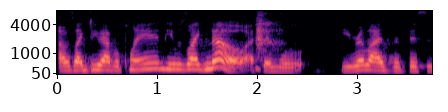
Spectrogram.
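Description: Here is a woman with an American accent and an ordinary speaking voice. She talks at a fairly quick pace with ordinary pitch variation. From North Carolina, US South. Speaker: private chef and vegan food activist. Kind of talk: interview.

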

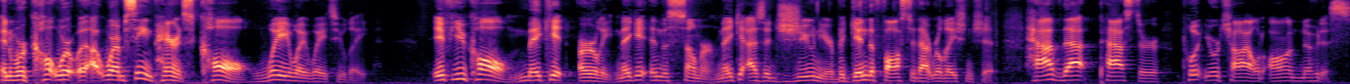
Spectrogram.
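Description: With an American accent and a normal speaking voice, a man talks at a moderate pace, his fairly high pitch carrying lively intonation and big swings in loudness over a quiet background. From North Carolina, High Point. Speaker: young adults pastor. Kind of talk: conference breakout talk. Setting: conference room with live audience.

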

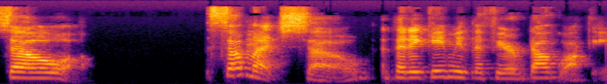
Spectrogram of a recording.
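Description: Against a quiet background, a woman with a fairly high pitch speaks in a bright, sharp tone with vocal fry. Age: 60s. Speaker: pet sitter and dog walker, business owner. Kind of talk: interview.

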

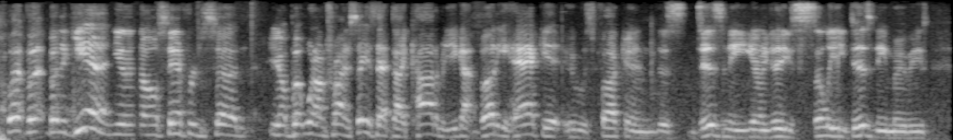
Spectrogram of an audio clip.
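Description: A man with a high voice talks at a fairly quick clip, with lively intonation and hardly any pauses, over noticeable background noise. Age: 50s. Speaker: podcast co-host. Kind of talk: casual profane banter. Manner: animated, hesitant with fillers.

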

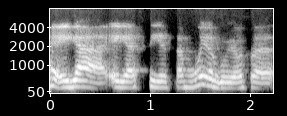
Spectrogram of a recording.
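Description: A woman talks at a fairly slow pace. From US, Miami Beach, Florida. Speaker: immigration lawyer. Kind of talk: interview.

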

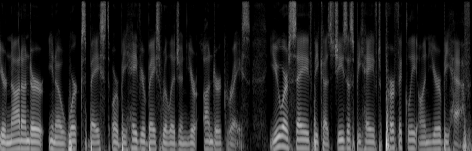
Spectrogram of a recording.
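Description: In an ordinary speaking voice, a man talks at fairly low pitch and moderate pace with hardly any pauses and fairly even intonation. The recording is very clean with a silent background, a dry, close sound with no echo. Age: 40s. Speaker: faith podcast host. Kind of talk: solo podcast monologue. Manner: casual, many filler words.

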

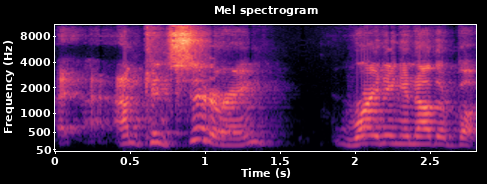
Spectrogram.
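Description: A man with an American accent speaks at a high pitch in a bright, sharp tone. His pace is moderate and his pitch variation ordinary. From US Midwest, south side of Chicago. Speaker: author and motivational speaker, former police officer. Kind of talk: interview.

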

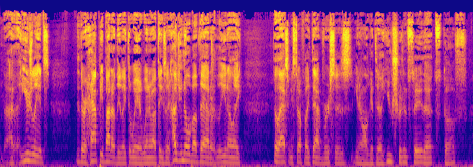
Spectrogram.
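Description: Talking at a very fast pace, a man of medium pitch with an American accent keeps his intonation fairly even. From Chicago suburbs, Illinois. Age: 30s. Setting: studio.

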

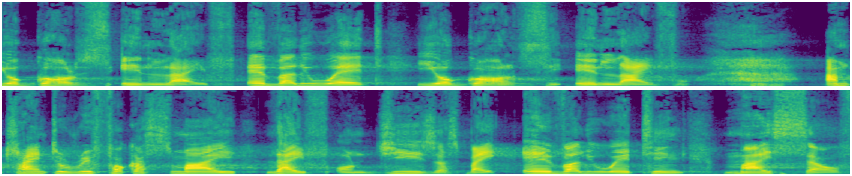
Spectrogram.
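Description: In a raised, projected voice, a man with a high pitch and a bright, sharp tone speaks at a very slow pace with fairly even intonation. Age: 50s. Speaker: pastor. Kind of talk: sermon. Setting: church.

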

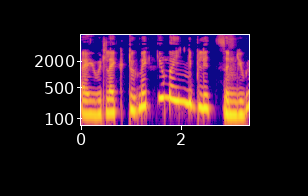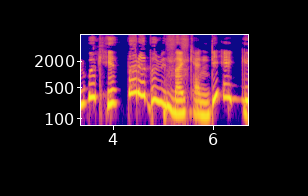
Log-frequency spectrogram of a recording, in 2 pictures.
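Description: A put-on character voice at a middle pitch swings very widely in pitch. It moves at a fairly slow pace with hardly any pauses.

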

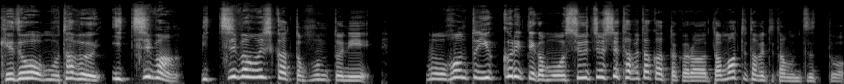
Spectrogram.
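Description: A woman speaks very fast at a high pitch with very wide swings in pitch, on a very clean recording with a silent background. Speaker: podcast co-host. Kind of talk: casual chat.

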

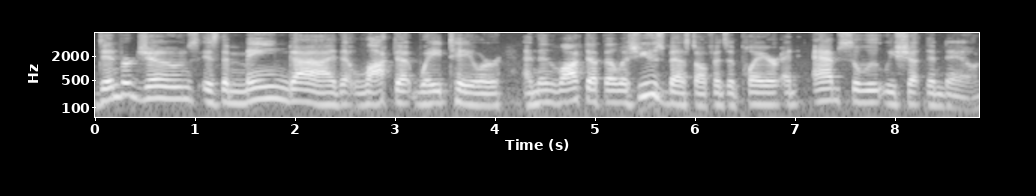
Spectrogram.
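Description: At a fairly slow pace with hardly any pauses, a man speaks in an ordinary speaking voice, with medium pitch and ordinary pitch variation. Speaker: podcast co-host. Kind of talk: casual sports chat.

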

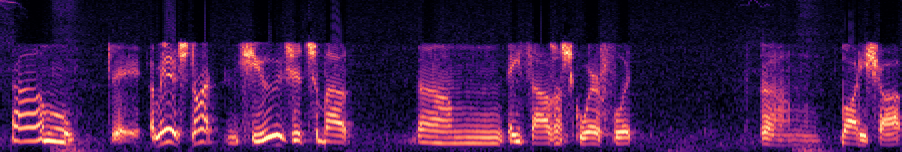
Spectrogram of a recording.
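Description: The speaker goes at a very slow pace, with long, frequent pauses and very even loudness. Noticeable background noise runs underneath. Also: man. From Arkansas. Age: 50s. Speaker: race car driver and team owner. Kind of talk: interview.

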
